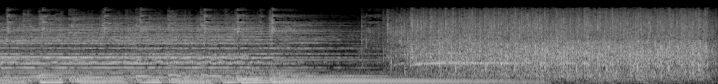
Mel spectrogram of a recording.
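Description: The final chords of a band's acoustic performance ring out, then a crowd bursts into loud, sustained open-stage applause, a dense crackle of many clapping hands that carries on steadily to the end.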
